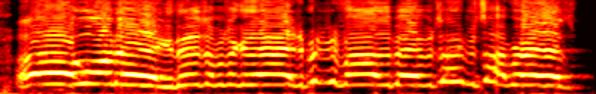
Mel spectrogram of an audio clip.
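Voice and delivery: very high, loud, rapid alarm; shouted warning. Pretend. Streamer bellowing a content warning before the chapter, frantic high shouting. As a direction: blare out a frantic mock warning.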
